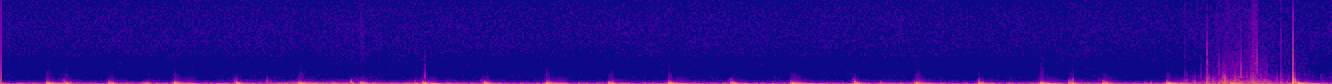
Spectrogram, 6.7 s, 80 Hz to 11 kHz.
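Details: Steady paired lub-dub heartbeat at about 98 beats a minute, heard over a girl's heart through a real stethoscope (diaphragm or bell): normal heart sounds.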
